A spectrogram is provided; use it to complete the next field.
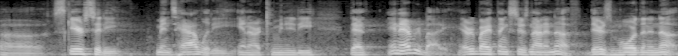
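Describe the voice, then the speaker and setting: A man talks in a plain, everyday voice at a fairly quick pace. His pitch is medium, with ordinary pitch variation. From Chicago, South Side. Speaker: urban farmer and organizer. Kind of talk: panel discussion.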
